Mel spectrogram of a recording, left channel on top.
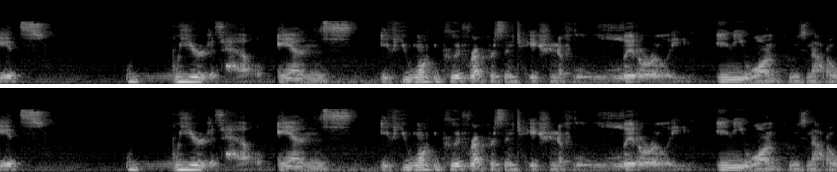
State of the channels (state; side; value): identical; both; correlation 1.00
